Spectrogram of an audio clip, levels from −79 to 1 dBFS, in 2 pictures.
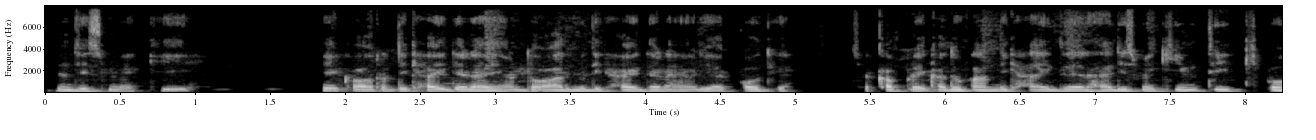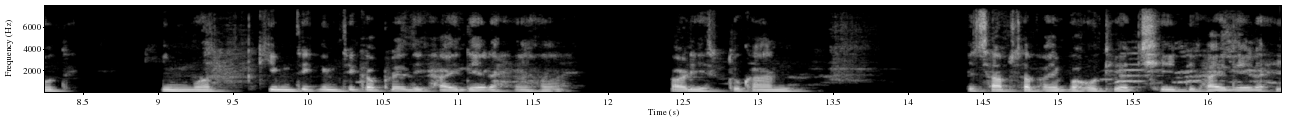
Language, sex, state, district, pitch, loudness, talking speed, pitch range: Hindi, male, Bihar, Saran, 120 Hz, -22 LUFS, 180 wpm, 120-125 Hz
